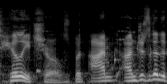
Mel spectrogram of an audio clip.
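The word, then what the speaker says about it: Hilichurl: But anyways, we took care of those hill churls, so hilly churl. There's an I in that, so it's basically pronounced hilly churls, but I'm just gonna call them hill churls.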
